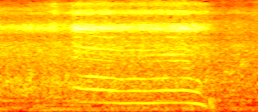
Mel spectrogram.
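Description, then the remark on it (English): A single snore lasting about a second, high and whiny like a baby's cry, trailing off with a slight downward dip over a steady background hiss. “Was that a snore? That was my snore, bro.”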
